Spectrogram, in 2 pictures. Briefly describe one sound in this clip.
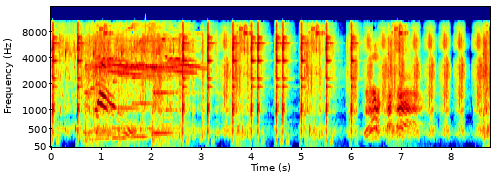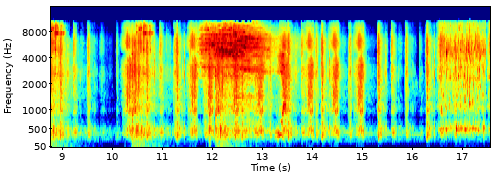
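Game sound effects chime and click.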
